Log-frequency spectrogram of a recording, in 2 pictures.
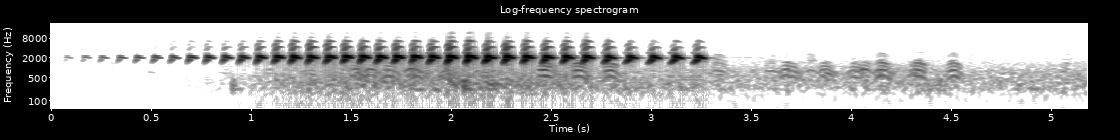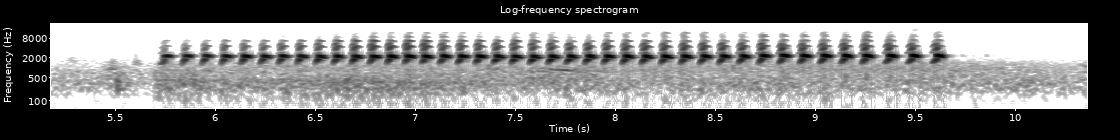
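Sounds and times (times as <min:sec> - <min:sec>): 
whimbrel trills on breeding bogs in Finland: 0:00.1 - 0:03.4, 0:05.7 - 0:09.7.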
